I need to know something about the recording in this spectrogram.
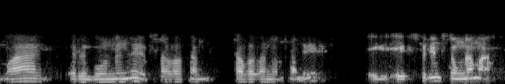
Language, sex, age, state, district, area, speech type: Bodo, male, 18-30, Assam, Chirang, urban, conversation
